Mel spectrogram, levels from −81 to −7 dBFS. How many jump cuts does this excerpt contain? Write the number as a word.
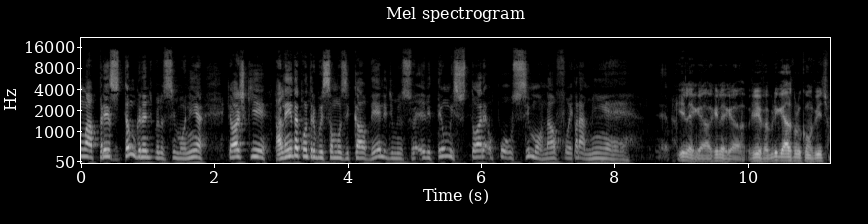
three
